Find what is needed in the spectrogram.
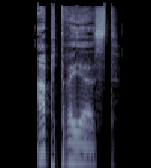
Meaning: second-person singular dependent subjunctive I of abdrehen
- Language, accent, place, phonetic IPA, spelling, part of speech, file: German, Germany, Berlin, [ˈapˌdʁeːəst], abdrehest, verb, De-abdrehest.ogg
